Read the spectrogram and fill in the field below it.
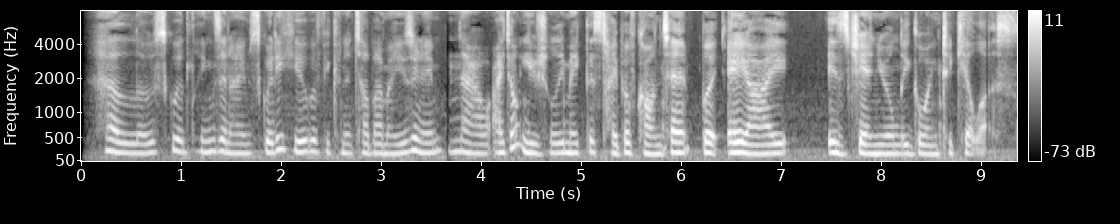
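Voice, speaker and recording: A woman's somewhat breathy voice at a moderate pace, with fairly even intonation. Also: medium pitch for a woman. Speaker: commentary youtuber. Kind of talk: scripted commentary. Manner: casual, filler-heavy.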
